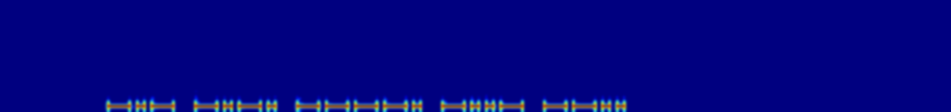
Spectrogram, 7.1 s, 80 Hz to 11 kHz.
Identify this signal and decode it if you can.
Morse code, heard as a keyed tone, about 22 wpm, 700 Hz. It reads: KC9XZ
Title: USA Call Signs - 5 Characters - Repeated 2x - 22wpm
